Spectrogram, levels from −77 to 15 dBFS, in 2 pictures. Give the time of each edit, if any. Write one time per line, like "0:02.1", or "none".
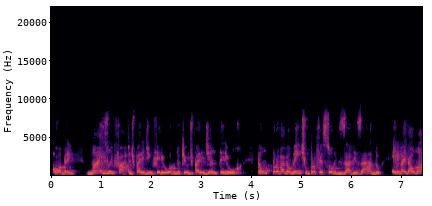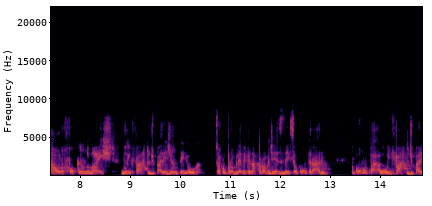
0:04.0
